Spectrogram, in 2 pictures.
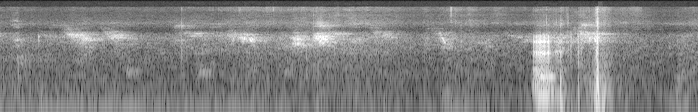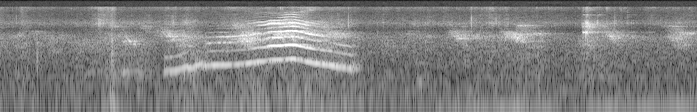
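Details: A teething Scottish Fold kitten at play gives a single drawn-out meow, rising then falling over about a second. A sharp knock comes earlier, and faint high chirping sounds in the background.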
